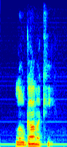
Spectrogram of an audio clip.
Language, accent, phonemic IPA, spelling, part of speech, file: English, US, /loʊˈɡɑ.mə.ki/, logomachy, noun, En-us-logomachy.ogg
- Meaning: 1. Dispute over the meaning of words 2. A conflict waged only as a battle of words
